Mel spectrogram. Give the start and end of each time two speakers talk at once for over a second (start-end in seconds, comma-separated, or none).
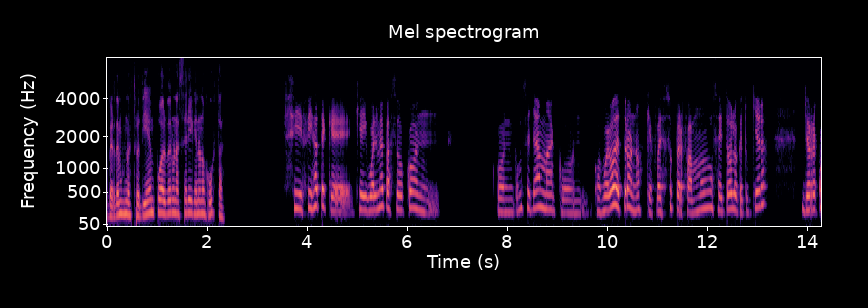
none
